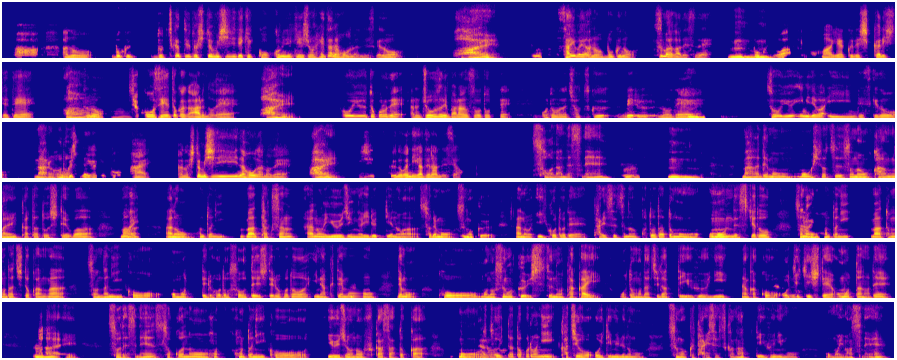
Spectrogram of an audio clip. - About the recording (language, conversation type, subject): Japanese, advice, 引っ越してきた地域で友人がいないのですが、どうやって友達を作ればいいですか？
- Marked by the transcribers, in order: unintelligible speech; tapping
